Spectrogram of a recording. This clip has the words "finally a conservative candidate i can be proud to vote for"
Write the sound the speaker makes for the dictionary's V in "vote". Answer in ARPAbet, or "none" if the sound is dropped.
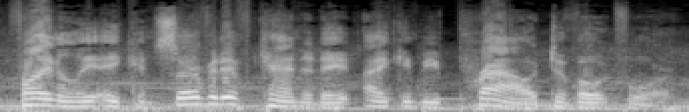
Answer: V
